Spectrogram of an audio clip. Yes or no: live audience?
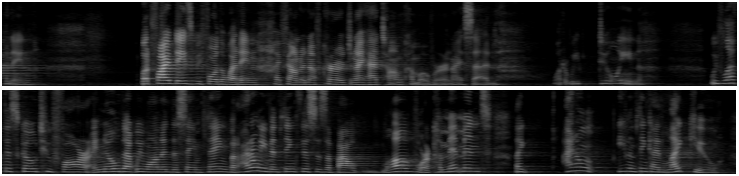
yes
